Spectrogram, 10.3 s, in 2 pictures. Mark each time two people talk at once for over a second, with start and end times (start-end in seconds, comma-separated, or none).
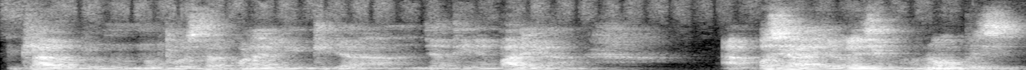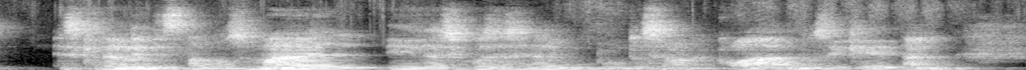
none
